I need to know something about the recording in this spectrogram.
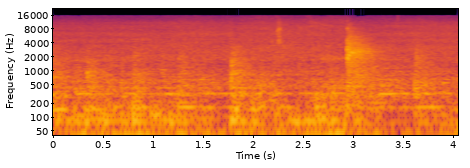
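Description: Sharp impacts of 3 lb combat robots hitting each other: three strikes, one at the start, one just before two seconds in, and the loudest about three seconds in, over a steady low hum.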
